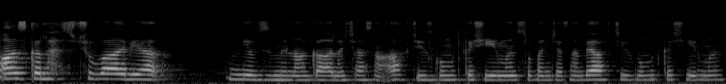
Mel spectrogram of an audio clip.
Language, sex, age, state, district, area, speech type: Kashmiri, female, 30-45, Jammu and Kashmir, Ganderbal, rural, spontaneous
